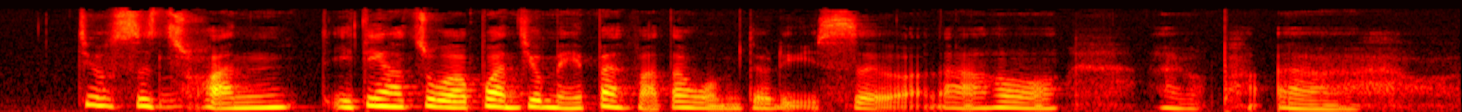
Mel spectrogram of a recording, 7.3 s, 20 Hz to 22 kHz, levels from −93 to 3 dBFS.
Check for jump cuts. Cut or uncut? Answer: uncut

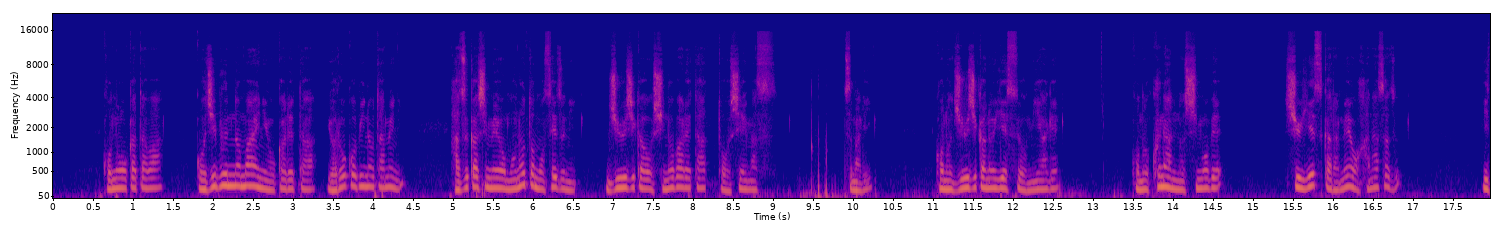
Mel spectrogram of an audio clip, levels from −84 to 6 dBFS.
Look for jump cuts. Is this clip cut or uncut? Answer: uncut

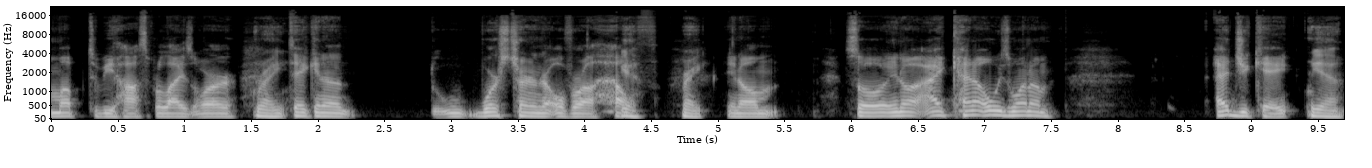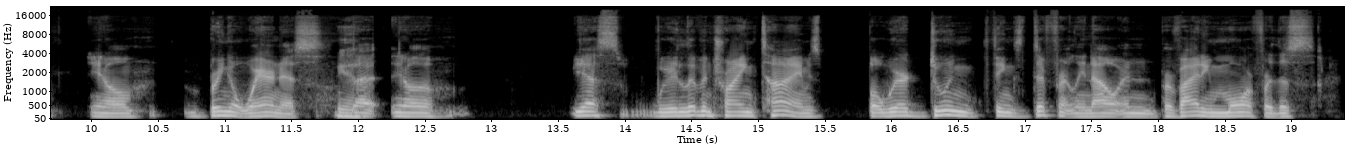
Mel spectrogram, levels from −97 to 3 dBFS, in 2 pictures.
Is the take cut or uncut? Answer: uncut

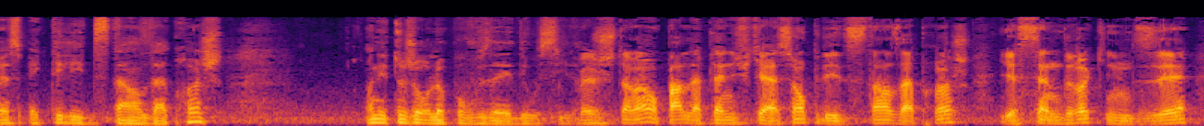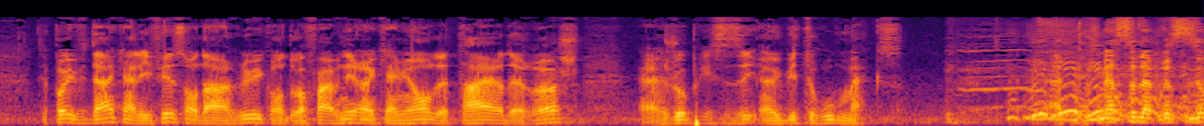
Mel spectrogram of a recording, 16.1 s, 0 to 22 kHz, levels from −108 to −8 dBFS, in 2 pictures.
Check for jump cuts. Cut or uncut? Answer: uncut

